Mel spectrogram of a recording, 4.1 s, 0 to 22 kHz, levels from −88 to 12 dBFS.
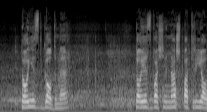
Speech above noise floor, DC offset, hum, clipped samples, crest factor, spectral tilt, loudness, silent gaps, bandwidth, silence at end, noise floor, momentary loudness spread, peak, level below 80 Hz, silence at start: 21 dB; 0.4%; none; under 0.1%; 18 dB; -4.5 dB/octave; -19 LUFS; none; 14.5 kHz; 0 s; -38 dBFS; 21 LU; -2 dBFS; -58 dBFS; 0.05 s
